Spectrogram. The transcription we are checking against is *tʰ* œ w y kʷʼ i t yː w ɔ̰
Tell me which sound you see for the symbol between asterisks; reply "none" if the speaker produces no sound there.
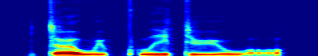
t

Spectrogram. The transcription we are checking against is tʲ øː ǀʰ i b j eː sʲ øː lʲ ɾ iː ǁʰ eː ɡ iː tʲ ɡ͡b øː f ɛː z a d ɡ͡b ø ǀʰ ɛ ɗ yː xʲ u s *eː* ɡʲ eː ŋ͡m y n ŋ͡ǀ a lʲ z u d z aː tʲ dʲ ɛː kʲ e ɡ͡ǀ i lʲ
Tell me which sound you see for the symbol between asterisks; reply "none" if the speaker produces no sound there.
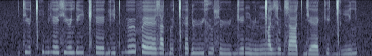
yː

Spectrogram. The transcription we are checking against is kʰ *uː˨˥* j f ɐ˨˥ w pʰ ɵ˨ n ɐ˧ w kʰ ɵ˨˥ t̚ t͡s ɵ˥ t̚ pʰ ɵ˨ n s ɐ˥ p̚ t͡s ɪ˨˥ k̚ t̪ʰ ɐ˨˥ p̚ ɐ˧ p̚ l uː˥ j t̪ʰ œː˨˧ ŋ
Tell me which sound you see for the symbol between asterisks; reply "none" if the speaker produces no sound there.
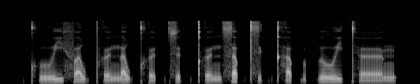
uː˨˥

